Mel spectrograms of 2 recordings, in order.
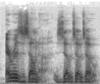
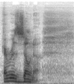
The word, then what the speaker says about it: Arizona: It has 4 syllables. The stress is on that third syllable. Arizona. Arizona. Not much to say about Arizona, except it's hot.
